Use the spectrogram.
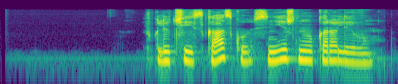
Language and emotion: Russian, neutral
